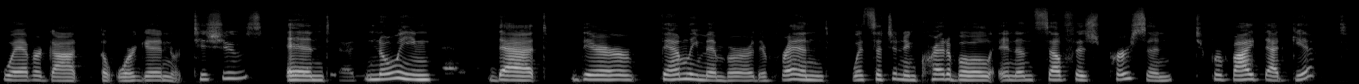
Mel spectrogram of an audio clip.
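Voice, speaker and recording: Woman, talk show host, slow pace, empathetic, dry recording. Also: medium pitch, clean tone, dry recording. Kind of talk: interview host.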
